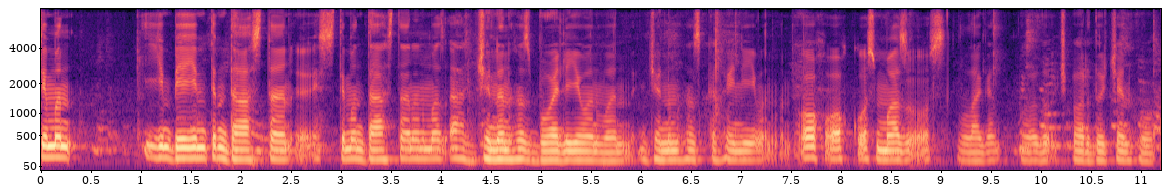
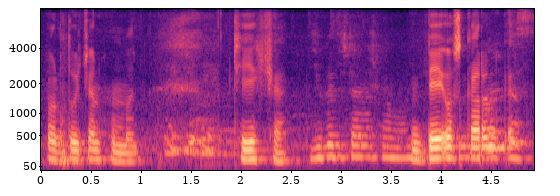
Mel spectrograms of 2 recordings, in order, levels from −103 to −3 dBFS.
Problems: constant background noise, background conversations at intervals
